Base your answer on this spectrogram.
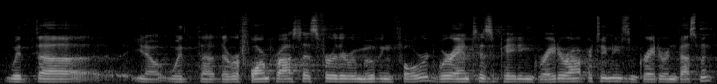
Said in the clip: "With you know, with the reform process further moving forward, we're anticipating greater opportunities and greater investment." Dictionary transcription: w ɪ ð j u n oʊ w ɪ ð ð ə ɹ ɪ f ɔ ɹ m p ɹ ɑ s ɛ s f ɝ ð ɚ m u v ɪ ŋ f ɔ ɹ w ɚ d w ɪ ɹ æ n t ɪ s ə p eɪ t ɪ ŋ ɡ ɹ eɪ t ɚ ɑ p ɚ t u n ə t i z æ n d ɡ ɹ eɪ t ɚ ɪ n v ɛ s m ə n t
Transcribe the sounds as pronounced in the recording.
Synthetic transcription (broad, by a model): w ɪ ð j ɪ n oʊ w ɪ ð ð ə ɹ ɪ f ɔ ɹ m p ɹ ɑ s ɛ s f ɝ ð ɚ m u v ɪ ŋ f ɔ ɹ w ɚ d w ɪ ɹ æ n t ɪ s ə p eɪ t ɪ ŋ ɡ ɹ eɪ t ɚ ɑ p ɚ t u n ə t i z n ɡ ɹ eɪ t ɚ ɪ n v ɛ s m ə n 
